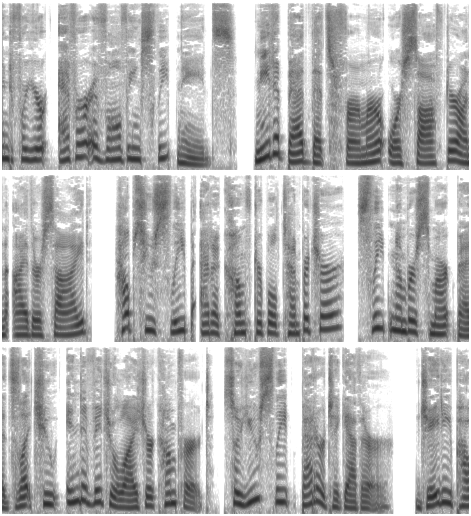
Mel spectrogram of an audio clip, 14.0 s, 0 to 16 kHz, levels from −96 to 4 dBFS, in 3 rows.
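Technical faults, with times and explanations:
No technical faults can be heard in the speech. There is nothing to list with a time or an explanation.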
